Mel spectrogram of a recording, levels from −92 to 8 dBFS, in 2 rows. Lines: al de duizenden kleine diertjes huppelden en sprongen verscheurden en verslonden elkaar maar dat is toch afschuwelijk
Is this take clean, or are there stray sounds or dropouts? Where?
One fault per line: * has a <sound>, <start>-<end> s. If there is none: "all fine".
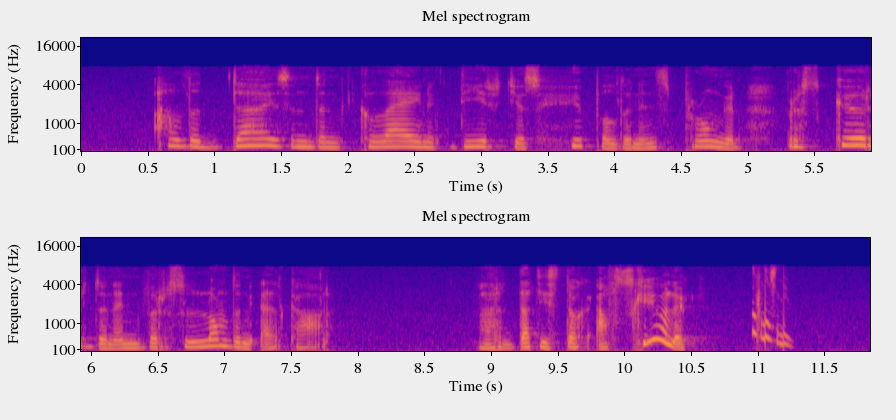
* has a chirp, 11.0-11.3 s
